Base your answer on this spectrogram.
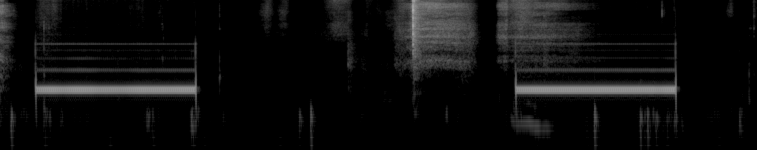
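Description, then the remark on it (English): A telephone ringback tone sounds twice, each steady electronic burst lasting about two seconds with a long pause between, loud and clear over a quiet line with a brief click in the gap. “And let me answer the phone for you.”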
